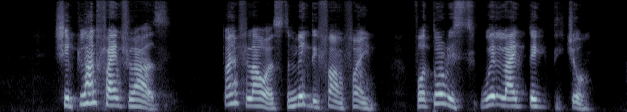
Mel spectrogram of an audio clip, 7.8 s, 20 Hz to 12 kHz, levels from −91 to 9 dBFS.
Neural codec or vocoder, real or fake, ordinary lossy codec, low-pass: codec, 24 kHz, 1 kbps, SNAC; fake; none; none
